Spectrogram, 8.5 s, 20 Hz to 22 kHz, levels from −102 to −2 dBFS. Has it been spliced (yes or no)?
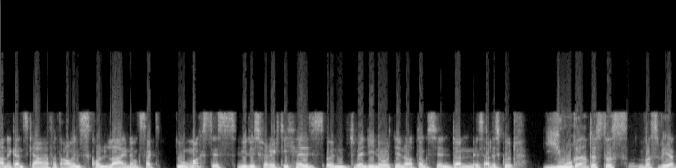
yes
